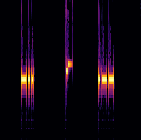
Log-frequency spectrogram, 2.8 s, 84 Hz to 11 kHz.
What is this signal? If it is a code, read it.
Morse code, heard as a keyed tone, about 36 wpm, 700 Hz. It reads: D W
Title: Single Letter-Number Alt - Rapid-Fire 35wpm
